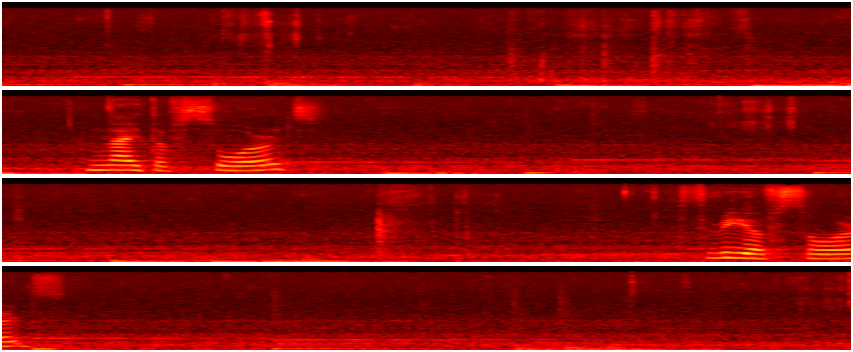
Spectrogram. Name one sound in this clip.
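Playing cards slide and tap softly as they are picked up and laid down.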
